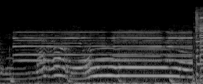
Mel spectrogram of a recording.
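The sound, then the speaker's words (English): A dog howls along with the closing bars of a vinyl country-folk song, a long wavering tone that bends up and down before settling higher over the sustained music, ending in a brief burst of noise. “There it was. There was the dog singing.”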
